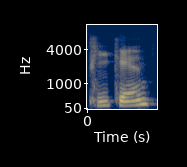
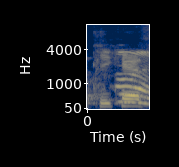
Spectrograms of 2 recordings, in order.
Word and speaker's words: pecan: think, that it said it's not pronounced pecan. Yes, it is. If you're in Canada, it's pronounced pecan. It depends where you're at. Some are pecan, some are pecan here in the States.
